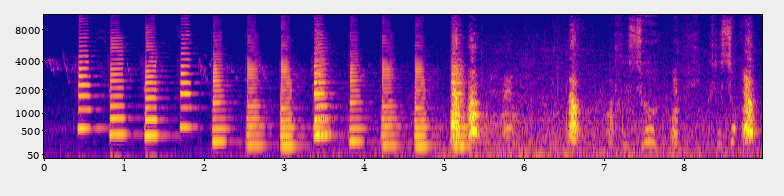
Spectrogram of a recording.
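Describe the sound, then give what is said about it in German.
A dog barks and yelps in a quick run of about a dozen sharp, tonal cries whose pitch drops as they go, followed by a few rougher, noisier bursts. “Der beste Hund bei Interpol, ne?”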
